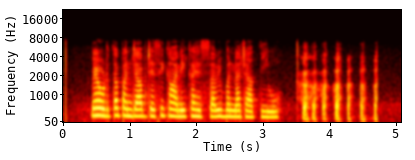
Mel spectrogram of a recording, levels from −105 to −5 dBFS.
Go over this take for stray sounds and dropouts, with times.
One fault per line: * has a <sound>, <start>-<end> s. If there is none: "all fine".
* has a laugh, 3.5-4.8 s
